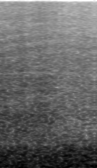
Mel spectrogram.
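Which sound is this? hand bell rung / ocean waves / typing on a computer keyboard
ocean waves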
